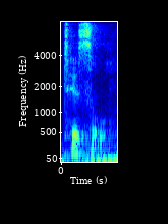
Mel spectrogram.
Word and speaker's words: Texel: In Holland they pronounce it Texel, the Texel Islands off the coast of the Netherlands.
